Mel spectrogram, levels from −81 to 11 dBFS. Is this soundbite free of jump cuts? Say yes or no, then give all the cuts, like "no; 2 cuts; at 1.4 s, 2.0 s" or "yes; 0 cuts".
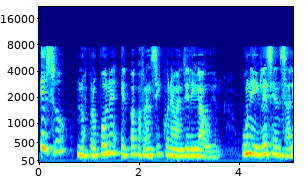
yes; 0 cuts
